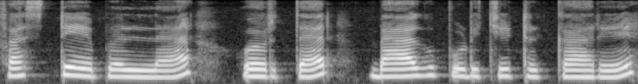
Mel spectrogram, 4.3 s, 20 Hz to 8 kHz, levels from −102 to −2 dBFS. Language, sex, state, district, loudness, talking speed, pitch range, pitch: Tamil, female, Tamil Nadu, Nilgiris, -15 LUFS, 70 wpm, 200-230 Hz, 215 Hz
